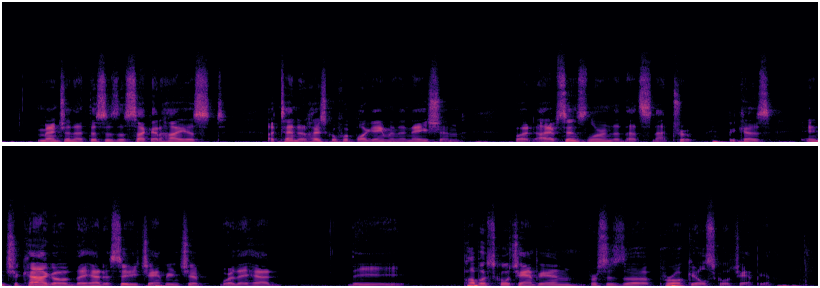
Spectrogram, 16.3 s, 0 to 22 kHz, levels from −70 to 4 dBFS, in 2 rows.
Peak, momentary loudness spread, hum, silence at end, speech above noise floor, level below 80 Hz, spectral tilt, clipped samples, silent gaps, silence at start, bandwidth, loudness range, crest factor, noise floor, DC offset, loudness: -10 dBFS; 13 LU; none; 0.05 s; 29 dB; -54 dBFS; -3.5 dB/octave; under 0.1%; none; 0 s; 16.5 kHz; 4 LU; 26 dB; -64 dBFS; under 0.1%; -34 LUFS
